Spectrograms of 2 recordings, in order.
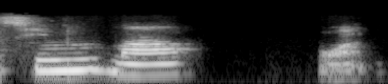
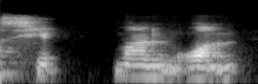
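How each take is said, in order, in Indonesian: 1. Suku kata pertama berakhir dengan bunyi m. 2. Suku kata pertama berakhir dengan bunyi p. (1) "dibacanya simma won" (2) "Jadinya shipman won"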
